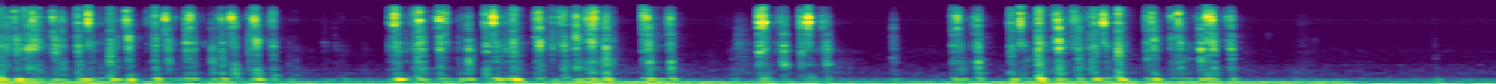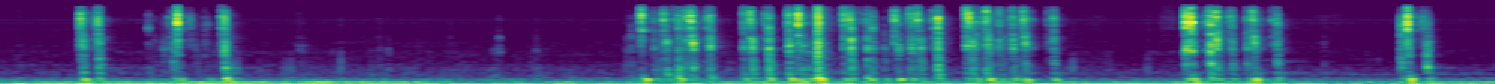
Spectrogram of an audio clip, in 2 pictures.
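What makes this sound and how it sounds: A full-size pink retro typewriter-style Ajazz mechanical keyboard with round plastic keycaps and backlighting sits on a desk beside a pink wrist rest. Both hands type on it with fingertips and long nails. Bursts of quick, bright plastic key clacks alternate with short pauses over a steady low hum.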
